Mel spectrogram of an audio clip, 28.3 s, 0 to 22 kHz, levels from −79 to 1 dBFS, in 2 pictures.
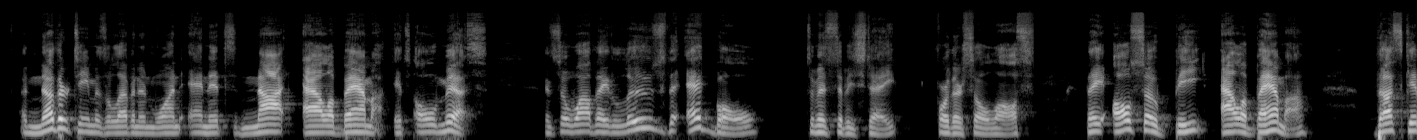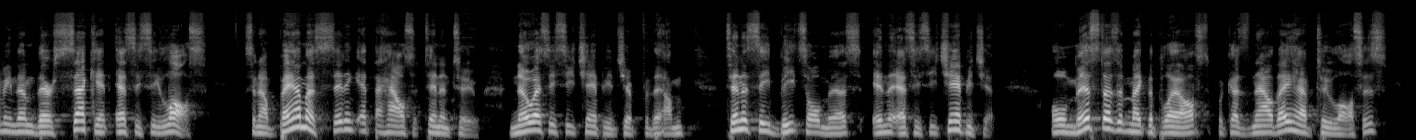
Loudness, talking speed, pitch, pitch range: -23 LUFS, 160 wpm, 160 Hz, 145-185 Hz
